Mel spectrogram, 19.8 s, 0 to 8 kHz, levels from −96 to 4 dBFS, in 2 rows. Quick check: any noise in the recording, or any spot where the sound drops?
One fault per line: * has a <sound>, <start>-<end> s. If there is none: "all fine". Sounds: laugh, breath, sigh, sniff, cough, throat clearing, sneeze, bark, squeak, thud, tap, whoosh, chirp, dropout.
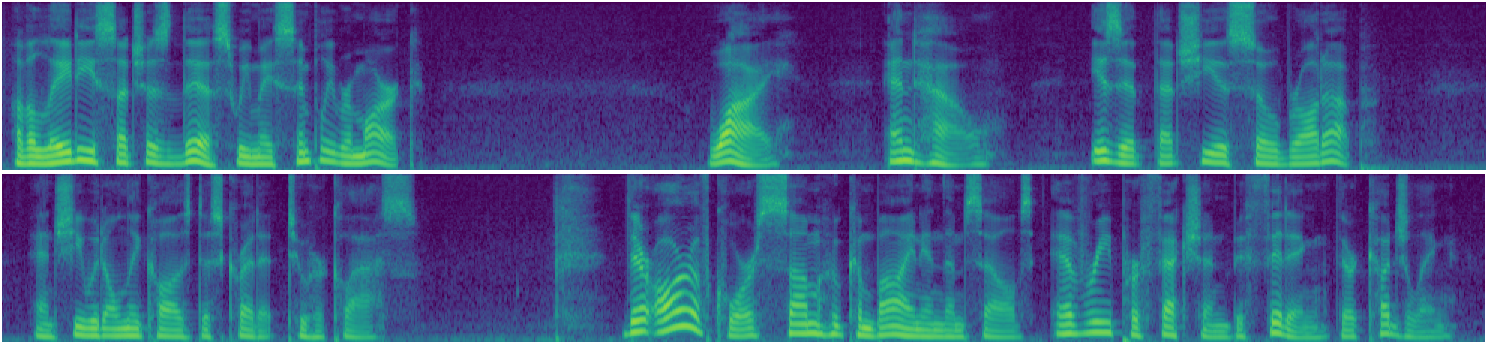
all fine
